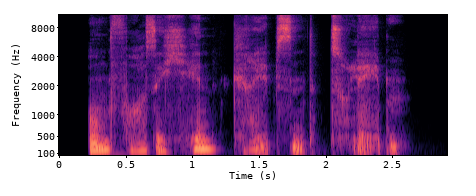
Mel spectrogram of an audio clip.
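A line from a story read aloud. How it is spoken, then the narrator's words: Whispered. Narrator (German): hatte Edie mir zugeflüstert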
